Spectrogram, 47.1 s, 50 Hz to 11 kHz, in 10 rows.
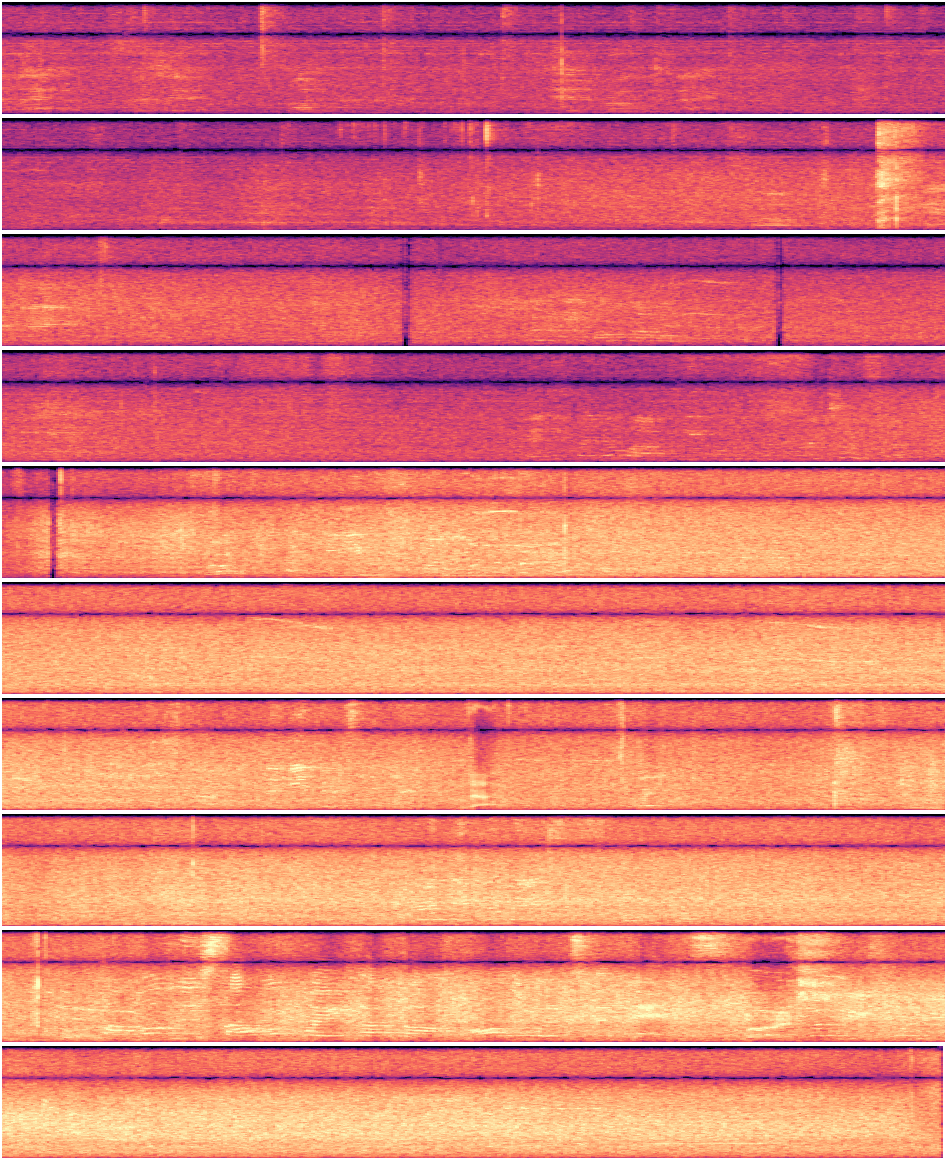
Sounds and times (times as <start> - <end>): Waves, surf: 2.6 - 47.1.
